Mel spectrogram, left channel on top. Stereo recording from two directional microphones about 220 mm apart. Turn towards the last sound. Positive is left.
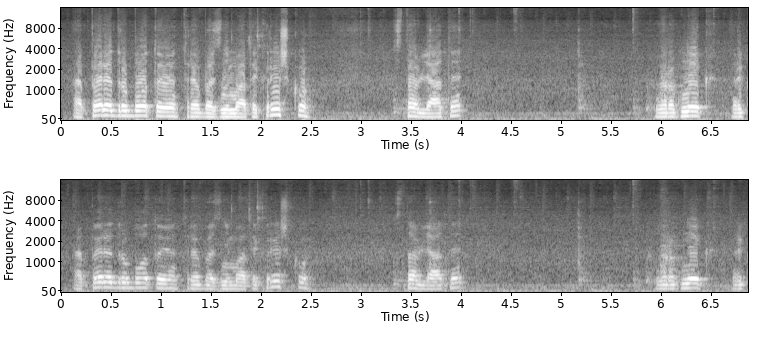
turn(degrees=55)  # may be behind; listen again after turning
